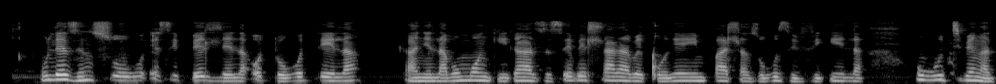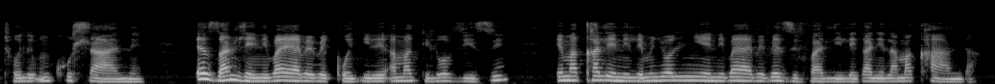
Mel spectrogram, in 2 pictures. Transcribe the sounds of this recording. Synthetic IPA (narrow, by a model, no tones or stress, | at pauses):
ɣulezint͡sʼuɣuʔesib̥ʱɛɮɛlaʔɔd̥ʱɔɣɔtʼɛla | ɣaɲɛlaβɔmoŋiɣazisɛβɛɬalaβɛɡ͡ǃʱɔɣɛimpʼaɬazoɣuziviɣɛla | uɣutʰiβɛŋatʰɔlɛum̩kʰuɬaːnɛ | ɛzand͡ɮʱeniβajaβɛβɛɡ͡ǃʱweɣilɛʔamaɡ̥ʱilovisi | ɛmakʰalenilɛm̩jɔliɲeniβajaβɛβezivalilɛɣaɲɛlamakʰaːndʱa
